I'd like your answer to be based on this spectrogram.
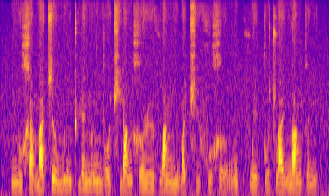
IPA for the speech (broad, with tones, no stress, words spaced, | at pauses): n̪u˧˥xä˨˩mä˥ t͡sɹ̩˥˧ mi˥˩ŋ pʰɥɛ˧˥ n̪ɤ˥ŋn̪jo˧˥ʊ̯t͡ɕʰjɑ˧˥ŋ xɤ˧˥ɻɻ̩˥fwɑ˥ŋ mi˨˩mɑ˦ʊ̯t͡ɕʰi˥ fu˧˥xɤ˨˩˦ŋ | fwe˧˥ɪ̯ku˥t͡swa˥˩ɪ̯ n̪ɑ˥ŋ kə˥˩n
